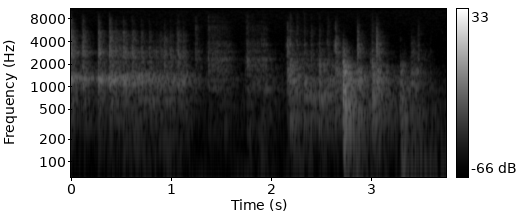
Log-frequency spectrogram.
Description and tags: lift 9 - creak Low
Some lift noises I gathered whilst doing foley for a project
